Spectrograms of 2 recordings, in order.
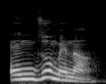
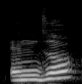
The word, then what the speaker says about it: N'Djamena: So the capital of Chad is N'Djamena. The capital is N'Djamena. So here D is silent. Remember, the capital of the Chad is N'Djamena.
